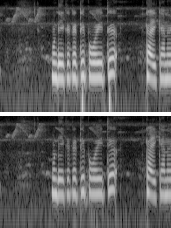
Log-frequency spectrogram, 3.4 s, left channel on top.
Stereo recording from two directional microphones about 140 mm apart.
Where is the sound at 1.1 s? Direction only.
15° left (ahead or behind).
